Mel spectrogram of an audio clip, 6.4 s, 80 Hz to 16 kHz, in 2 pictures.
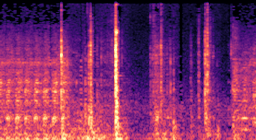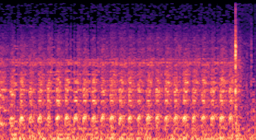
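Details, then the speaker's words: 2003 VW Beetle 1.6, fuel pump 15 A fuse pulled to depressurize fuel before a timing belt change: steady even cranking churn about one and a half beats a second, never catches; no fuel pressure. "There we go, no longer starting. So I need to depressurize it a bit more."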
